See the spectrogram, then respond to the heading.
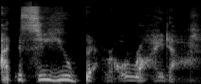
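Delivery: dragon creature voice. Joking about spotting someone in barrel jeans: Smaug impression. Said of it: "do my best Smaug impression".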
